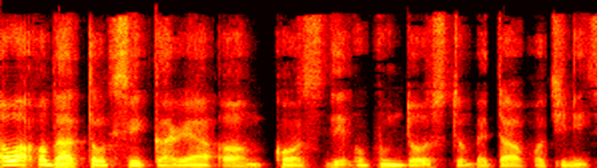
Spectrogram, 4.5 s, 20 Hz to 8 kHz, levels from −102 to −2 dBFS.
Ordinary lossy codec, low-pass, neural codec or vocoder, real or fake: AAC, 32 kbps; 7.2 kHz; codec, 16 kHz, 1 kbps, FunCodec, trained on LibriTTS, 50 frames a second; fake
